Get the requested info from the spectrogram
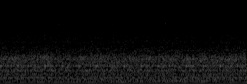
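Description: Faint steady hiss with a low hum: room tone while the speaker is silent.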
